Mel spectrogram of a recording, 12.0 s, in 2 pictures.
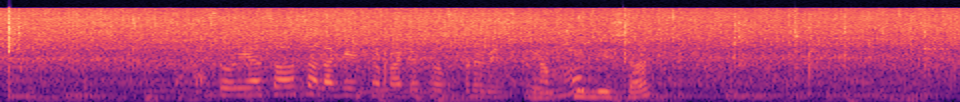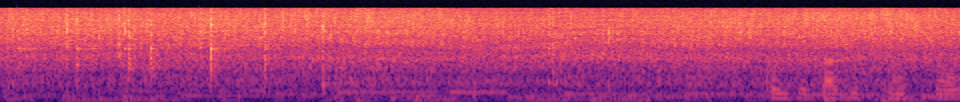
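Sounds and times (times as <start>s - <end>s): garlic sizzling in hot oil: 0.0s - 12.0s
spoon clicking in pan: 4.6s - 8.2s.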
